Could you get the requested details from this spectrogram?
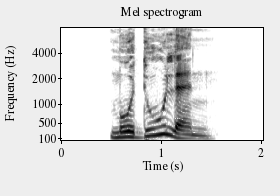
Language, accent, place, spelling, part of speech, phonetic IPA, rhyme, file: German, Germany, Berlin, Modulen, noun, [moˈduːlən], -uːlən, De-Modulen.ogg
- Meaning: dative plural of Modul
